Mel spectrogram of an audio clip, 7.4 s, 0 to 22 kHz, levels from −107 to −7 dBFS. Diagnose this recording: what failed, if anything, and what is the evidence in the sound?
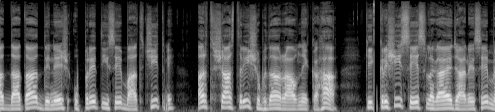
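The failure is damaged data in a compressed stream, at the codec stage. Bytes in the encoded file were lost or overwritten, so the decoder could not parse those frames, lost sync and resynchronised at the next valid header. In this speech recording, that produces two brief disruptions: one from 2.46 to 2.53 s, lasting about 64 ms, and another from 5.58 to 5.68 s, lasting about 96 ms.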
